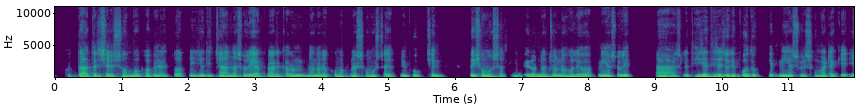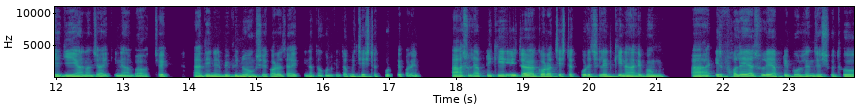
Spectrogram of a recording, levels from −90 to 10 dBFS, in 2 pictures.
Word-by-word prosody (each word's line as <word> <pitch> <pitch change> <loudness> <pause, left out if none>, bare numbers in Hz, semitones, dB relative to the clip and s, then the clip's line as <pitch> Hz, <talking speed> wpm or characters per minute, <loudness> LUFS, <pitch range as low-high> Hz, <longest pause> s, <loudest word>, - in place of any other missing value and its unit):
খুব 120 - -9
তাড়াতাড়ি 115 -2 +2
সেটা 100 -2 0
সম্ভব 110 -3 +2
হবে 105 0 0
না। - - -1
তো - - -13
আপনি 150 +3 -7
যদি 150 0 +1
চান 120 -4 +2
আসলে 115 0 -1
আপনার, 110 0 -1
কারণ 105 0 0 0.2
নানারকম 110 +3 -1
আপনার 110 -3 -2
সমস্যায় 110 0 -2
আপনি 110 -1 -8
ভুগছেন। 105 0 -3 0.5
তো - - -77
এই 145 - +1
সমস্যা 130 -2 +2
থেকে 130 0 -7
বেরোনোর 115 -1 +2
জন্য 115 -1 +1
হলেও 110 -1 +1
আপনি 100 - -3
আসলে 105 0 -1 0.5
আ - - +2 0.2
আসলে 105 0 -6
ধীরে, 120 +2 +4
ধীরে 120 -1 +4
যদি 110 -1 +4
পদক্ষেপ 110 +1 -2
নিয়ে 105 0 +2
আসলে 105 -1 -6
সময়টাকে 110 -2 -2 0.2
এগিয়ে 110 -1 +3
আনা 100 -1 0
যায় 105 -1 0
কিনা 100 0 -1
বা 100 - -2
হচ্ছে 100 +2 -4 0.5
আ - - +3
দিনের 110 0 +4
বিভিন্ন 130 +4 +4
অংশে 115 0 0
করা 105 -1 +2
যায় 105 0 0
কিনা, 110 +4 -3
তখন 175 0 +1
কিন্তু 145 -3 -8
আপনি 125 -1 +1
চেষ্টা 125 +1 -1
করতে 140 -6 -3
পারেন। - - -3 0.5
আ - - +3
আসলে 165 +3 0
আপনি 155 +1 -1
কি 160 - +3 0.2
এটা 140 0 +2 0.2
করার 130 -1 +4
চেষ্টা 130 0 -2
করেছিলেন 135 -3 +2
কিনা 110 -3 +3 0.2
এবং 110 0 +2 0.6
আ 110 - +4 0.3
এর 130 - +3
ফলে 150 +1 +4
আসলে 140 0 0
আপনি 130 0 -3
বললেন 115 0 +1
যে 110 - +3
শুধু 115 +2 -4
115 Hz, 185 wpm, -19 LUFS, 105-130 Hz, 0.6 s, ধীরে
